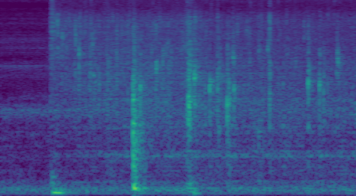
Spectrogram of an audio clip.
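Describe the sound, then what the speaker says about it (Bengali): Onion paste goes into a hot pan: a soft thump, then a faint, crackling fry with scattered pops, fairly quiet and alone. "তো পেঁয়াজ বাটাটা বের করে নিয়েছি পেঁয়াজ বাটা দিয়ে দিব"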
